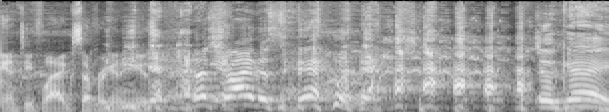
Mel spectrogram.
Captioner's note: both laugh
